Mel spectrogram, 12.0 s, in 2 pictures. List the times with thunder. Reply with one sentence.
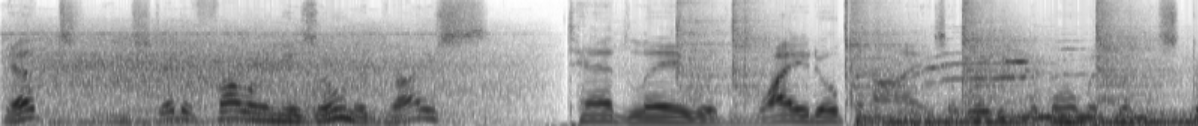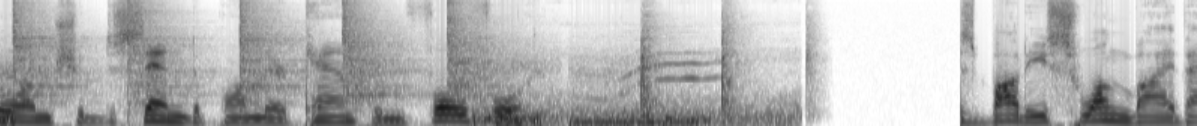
The thunder can be heard from 8.3 to 10.0 s.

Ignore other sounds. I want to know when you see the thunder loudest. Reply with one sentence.
The loudest moment of the thunder is at 9 seconds.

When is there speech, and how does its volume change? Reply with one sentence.
You can hear the speech from 0.0 to 8.7 s, at a steady volume; and briefly from 10.8 to 11.9 s.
